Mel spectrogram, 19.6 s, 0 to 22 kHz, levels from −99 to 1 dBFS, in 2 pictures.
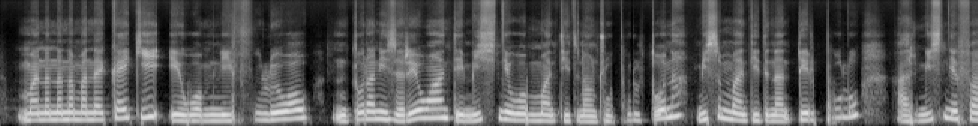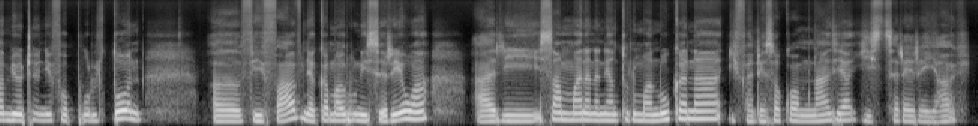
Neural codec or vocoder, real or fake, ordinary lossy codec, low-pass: autoencoder, 48 kHz, 128 numbers a frame, DAC-VAE, trained on Japanese speech; fake; none; none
